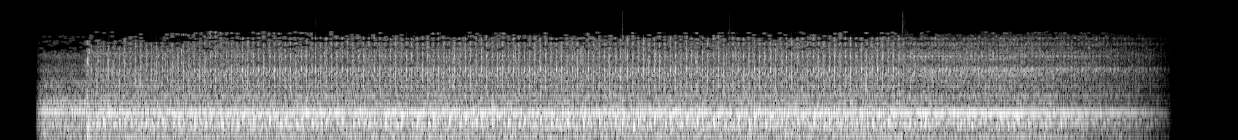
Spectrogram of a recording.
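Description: A loud, steady mechanical whirring clatter with a constant high hum through it. It starts abruptly and fades out near the end.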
